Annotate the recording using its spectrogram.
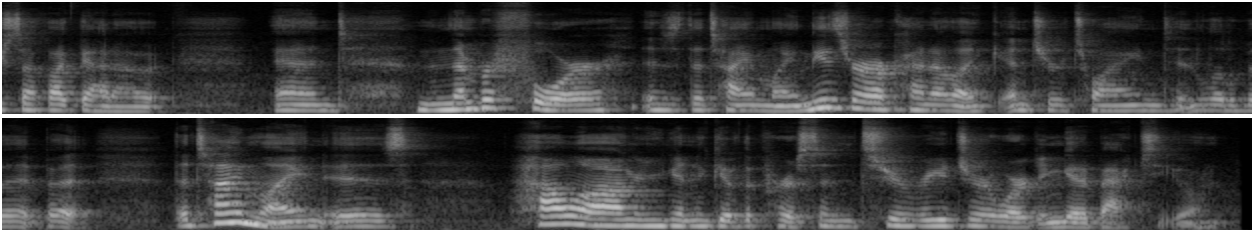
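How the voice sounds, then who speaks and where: A woman talks at a moderate pace and a medium pitch, with ordinary pitch variation. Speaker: author and video blogger. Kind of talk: casual tips talk to camera. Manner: halting, repeats words.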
